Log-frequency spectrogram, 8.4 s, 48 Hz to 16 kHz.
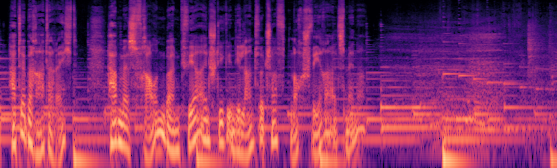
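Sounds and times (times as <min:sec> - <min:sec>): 
speech: 0:00.1 - 0:05.7
cow mooing: 0:05.7 - 0:08.2.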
